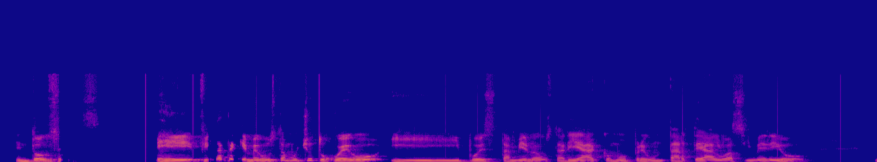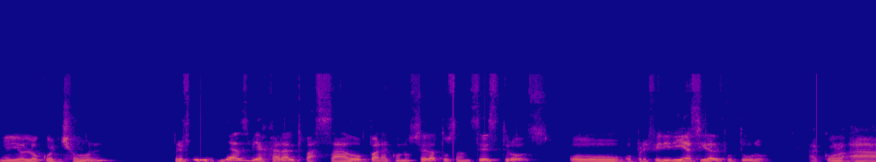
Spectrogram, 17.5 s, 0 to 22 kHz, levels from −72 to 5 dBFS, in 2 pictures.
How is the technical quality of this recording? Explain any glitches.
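There's a real problem here: word clock ticks run through the speech from 0.20 to 17.42 s. They come as steady sharp ticks roughly every 0.15 s, about a hundred in all. An unlocked digital receiver drifts around 150 ppm off, dropping or repeating a sample each slip.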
